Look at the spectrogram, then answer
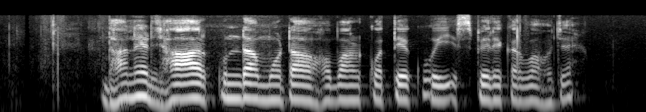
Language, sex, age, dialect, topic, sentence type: Magahi, male, 25-30, Northeastern/Surjapuri, agriculture, question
